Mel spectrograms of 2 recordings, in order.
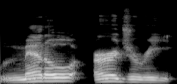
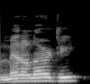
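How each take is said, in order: First: The word ends with an extra '-urgery' syllable. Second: The word ends with a plain '-urgy' syllable. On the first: The speaker calls it wrong. "metallurgery is crazy" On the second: The speaker calls it right. "Instead of metallurgy"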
